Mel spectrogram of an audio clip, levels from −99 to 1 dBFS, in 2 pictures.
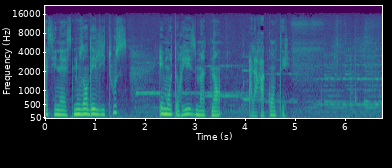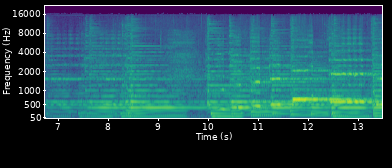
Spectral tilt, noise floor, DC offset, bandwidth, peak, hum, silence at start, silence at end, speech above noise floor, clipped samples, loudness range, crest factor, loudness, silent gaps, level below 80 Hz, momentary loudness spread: -4.5 dB/octave; -46 dBFS; under 0.1%; 16.5 kHz; -4 dBFS; none; 0 s; 0 s; 18 dB; under 0.1%; 20 LU; 18 dB; -21 LUFS; none; -62 dBFS; 26 LU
